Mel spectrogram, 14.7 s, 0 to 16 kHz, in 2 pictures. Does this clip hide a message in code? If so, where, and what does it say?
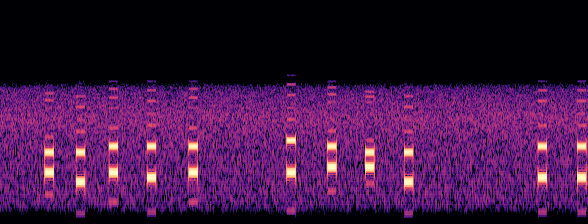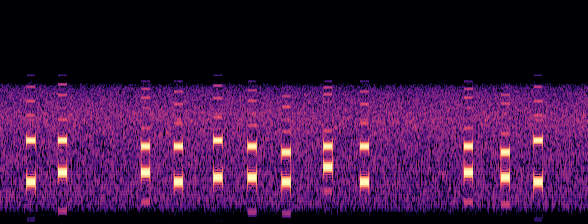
Yes: DTMF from 0.6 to 14.1 s, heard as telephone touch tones, dialled by hand, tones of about 110 ms. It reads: 71858 90*1 5539 8265102 843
